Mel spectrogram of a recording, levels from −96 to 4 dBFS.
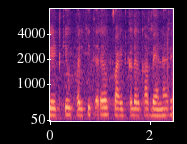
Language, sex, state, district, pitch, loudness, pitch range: Hindi, female, Odisha, Khordha, 180 Hz, -17 LUFS, 175-190 Hz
